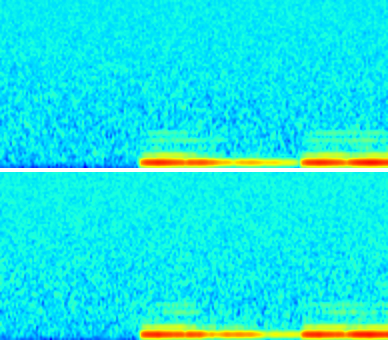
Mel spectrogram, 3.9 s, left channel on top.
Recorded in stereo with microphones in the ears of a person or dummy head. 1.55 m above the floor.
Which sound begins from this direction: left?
A phone buzzing, at 1.4 s.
